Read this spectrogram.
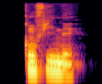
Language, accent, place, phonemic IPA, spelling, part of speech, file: French, France, Lyon, /kɔ̃.fi.ne/, confiné, adjective, LL-Q150 (fra)-confiné.wav
- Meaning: stale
